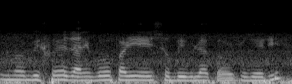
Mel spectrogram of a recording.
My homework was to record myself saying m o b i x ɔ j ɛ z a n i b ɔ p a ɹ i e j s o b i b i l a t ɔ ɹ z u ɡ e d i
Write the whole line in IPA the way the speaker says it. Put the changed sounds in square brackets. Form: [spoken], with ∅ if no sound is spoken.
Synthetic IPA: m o b i x ɔ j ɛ z a n i b ɔ p a ɹ i e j s o b i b i l a [k] ɔ ɹ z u ɡ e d i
